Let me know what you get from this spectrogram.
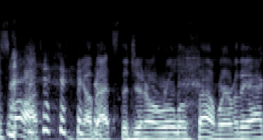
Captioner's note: laughing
